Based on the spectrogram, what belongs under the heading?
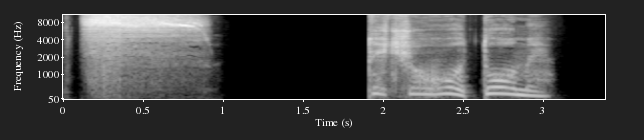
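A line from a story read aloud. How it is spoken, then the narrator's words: Hissed. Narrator (Ukrainian): просичав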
